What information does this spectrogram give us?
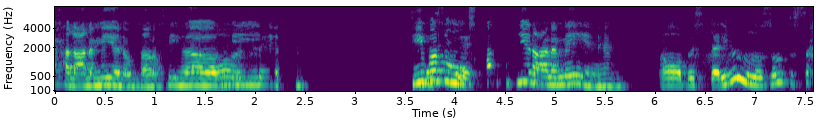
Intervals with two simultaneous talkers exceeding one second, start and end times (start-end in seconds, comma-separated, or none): none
